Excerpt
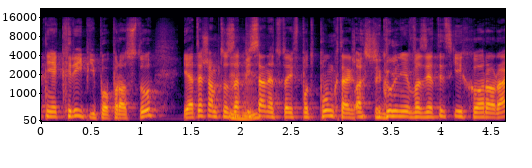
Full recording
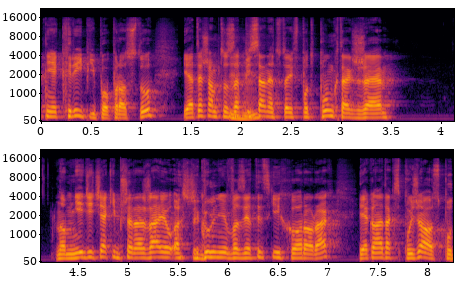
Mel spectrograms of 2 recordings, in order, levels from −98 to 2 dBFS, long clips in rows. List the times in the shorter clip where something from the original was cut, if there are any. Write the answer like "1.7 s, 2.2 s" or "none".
3.1 s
